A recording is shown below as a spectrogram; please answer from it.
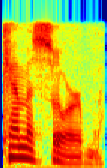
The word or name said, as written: chemisorb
